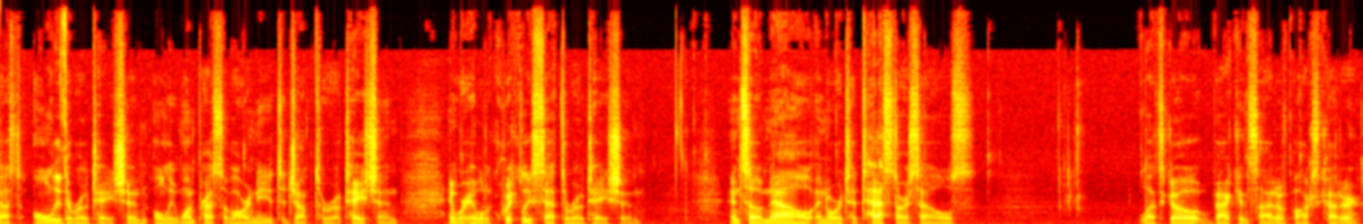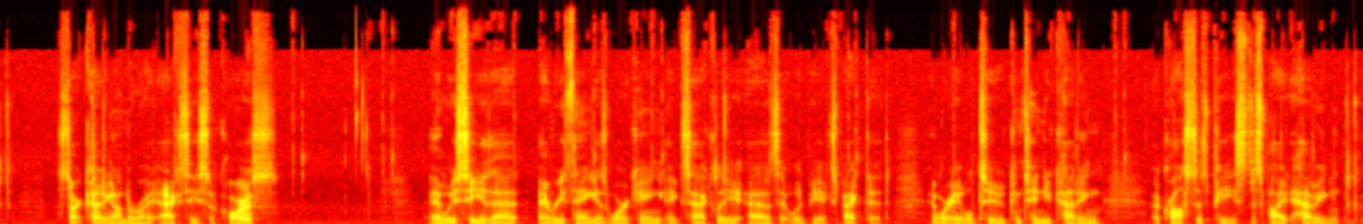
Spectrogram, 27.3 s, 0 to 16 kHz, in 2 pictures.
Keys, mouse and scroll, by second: 6.9 click, 8.4-13.6 drag, 13.6 w, 14.5 _, 15.4 click, 15.4-20.8 drag, 20.8 w, 22.1 click, 23.2-26.1 drag, 26.1 b, 26.7-27.1 scroll down 1, 27.1 t.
